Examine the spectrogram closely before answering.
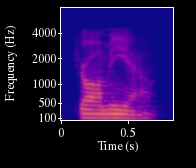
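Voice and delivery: soft exhaled prayer; breath prayer. Shown as a demonstration. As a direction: let it out on the breath.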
